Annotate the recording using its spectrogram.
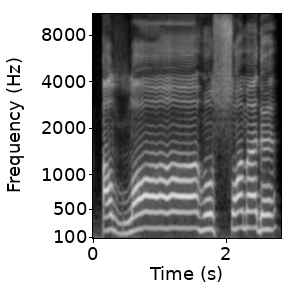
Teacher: صاد زبر صا، میم زبر ما، صما، دال پیش دو، صمدو، آگے وقف صمد، وقف تام کی وجہ سے دال کو ساکن کر دیں گے، دال حروف قلقلہ میں سے ہے تو یہاں پر قلقلہ ہوگا۔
